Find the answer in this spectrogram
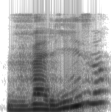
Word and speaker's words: valise: Donc, va, la syllabe va, li et ze, pas de problème, avec le S qui fait z.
